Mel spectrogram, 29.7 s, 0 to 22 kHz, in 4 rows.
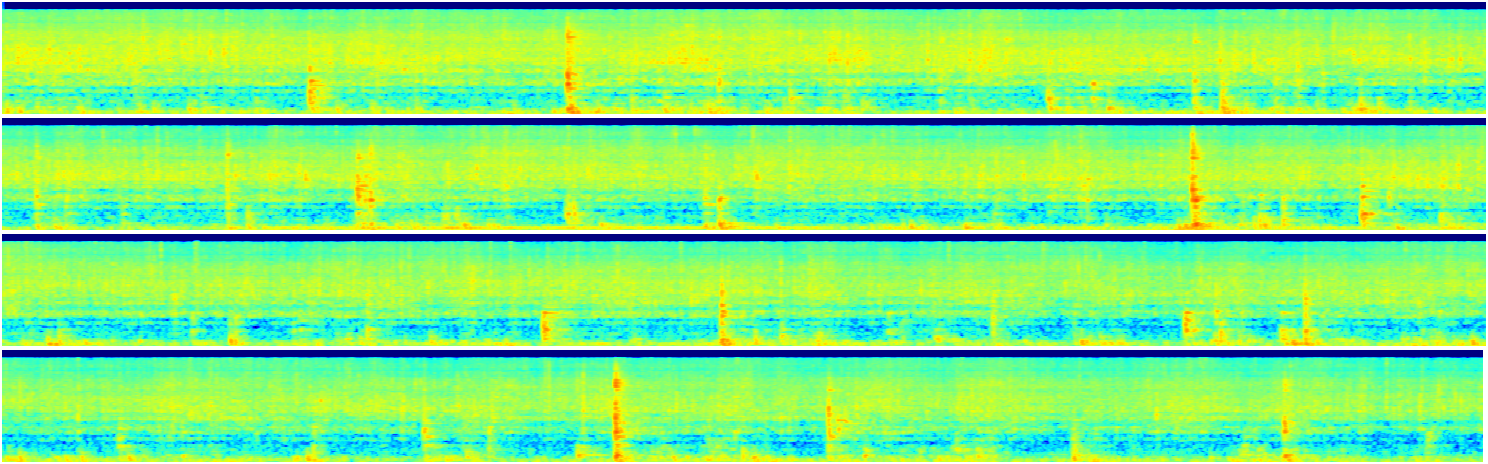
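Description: Potato slices and onion sizzling in butter in a stainless steel saucepan, stirred with a spatula: a steady sizzling hiss with scattered sharp clicks and scrapes of the spatula against the pan, the loudest about 13 and 25 seconds in.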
